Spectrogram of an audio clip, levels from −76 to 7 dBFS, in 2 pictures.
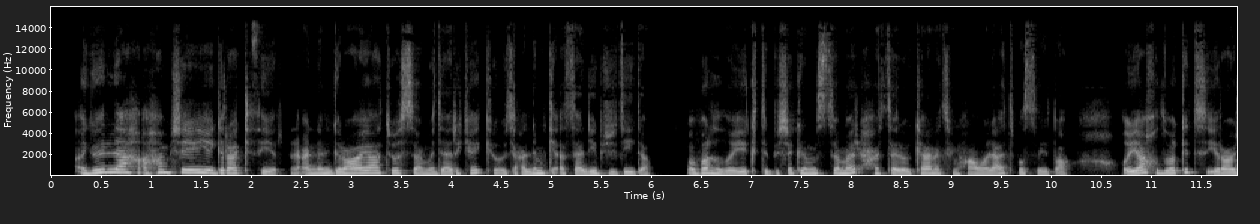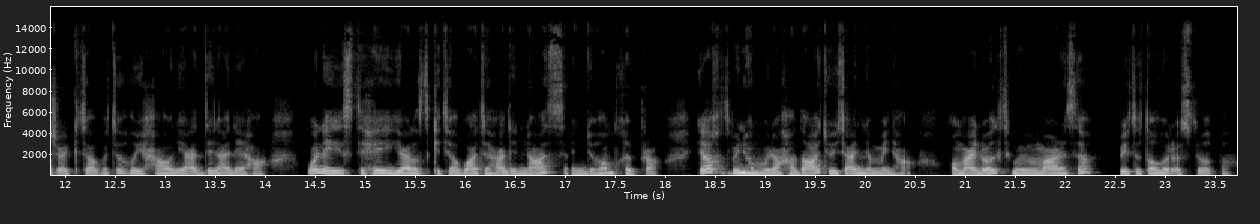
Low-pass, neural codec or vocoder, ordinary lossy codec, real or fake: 14.4 kHz; none; none; real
